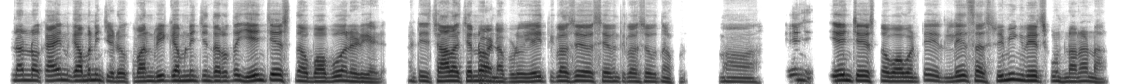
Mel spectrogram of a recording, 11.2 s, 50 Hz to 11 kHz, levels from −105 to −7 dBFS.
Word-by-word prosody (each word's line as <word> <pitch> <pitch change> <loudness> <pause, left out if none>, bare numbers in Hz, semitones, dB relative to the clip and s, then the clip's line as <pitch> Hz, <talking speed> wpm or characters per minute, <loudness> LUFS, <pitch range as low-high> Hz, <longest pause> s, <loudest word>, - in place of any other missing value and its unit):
నన్ను 200 0 0
ఒకాయన 195 +2 +2
గమనించాడు. 185 -4 0
ఒక - - -25
1 170 +1 +1
వీక్ 190 -1 +2
గమనించిన 185 0 -1
తర్వాత 175 +2 -1 0.2
"ఏం 200 - +5
చేస్తున్నావు 185 -5 +2
బాబు?" 155 +2 +1
అని 170 - 0
అడిగాడు. 135 -4 -3 0.2
అంటే 180 0 -6 0.2
చాలా 175 +2 +6
చిన్నవాడినప్పుడు. 155 -6 +1
ఎయిథ్ 170 0 -1
క్లాసో 175 +1 +1 0.2
సెవెంత్ 165 -2 -2
క్లాస్ 155 -2 -3
చదువుతున్నప్పుడు. 145 -3 -6 0.4
ఆహ్, 145 -2 -6 0.4
"ఏం 210 - -2 0.4
ఏం 205 - +5
చేస్తున్నావు 180 -2 +1
బాబు?" 160 0 +3
అంటే, 155 +7 -6 0.3
లేదు 190 +1 +2
సార్ 175 -4 +1
స్విమ్మింగ్ 205 +3 +2
నేర్చుకుంటున్నానన్నాను. 160 -6 -1
175 Hz, 165 wpm, -21 LUFS, 155-190 Hz, 0.4 s, చాలా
